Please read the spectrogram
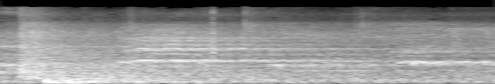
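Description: A futsal ball thumps once, loudly, about a quarter second in, echoing in the gymnasium, over players' and spectators' shouting voices.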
